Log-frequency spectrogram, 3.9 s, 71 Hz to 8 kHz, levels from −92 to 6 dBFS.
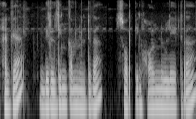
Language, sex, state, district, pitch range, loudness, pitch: Wancho, male, Arunachal Pradesh, Longding, 110-120 Hz, -22 LUFS, 115 Hz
